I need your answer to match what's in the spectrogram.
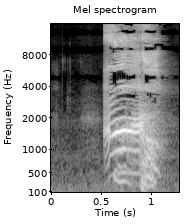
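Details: An infant makes a single short voiced cough-like sound, a playful imitated cough rather than a true cough; pretend cough.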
